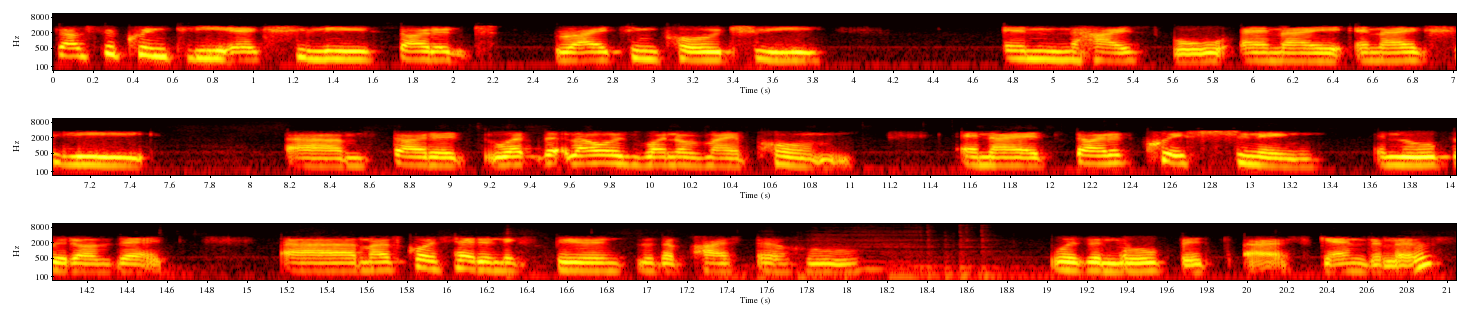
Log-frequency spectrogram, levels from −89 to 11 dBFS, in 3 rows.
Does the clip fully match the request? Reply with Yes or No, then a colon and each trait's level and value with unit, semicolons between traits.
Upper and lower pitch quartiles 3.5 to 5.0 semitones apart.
No: average, 3.1 semitones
